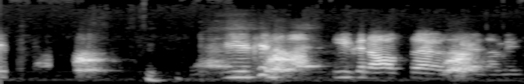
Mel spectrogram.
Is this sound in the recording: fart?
no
